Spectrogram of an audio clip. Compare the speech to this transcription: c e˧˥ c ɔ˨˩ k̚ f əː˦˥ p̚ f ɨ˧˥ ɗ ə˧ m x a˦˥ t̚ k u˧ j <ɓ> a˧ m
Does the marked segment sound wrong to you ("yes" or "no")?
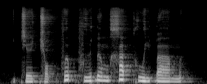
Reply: no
